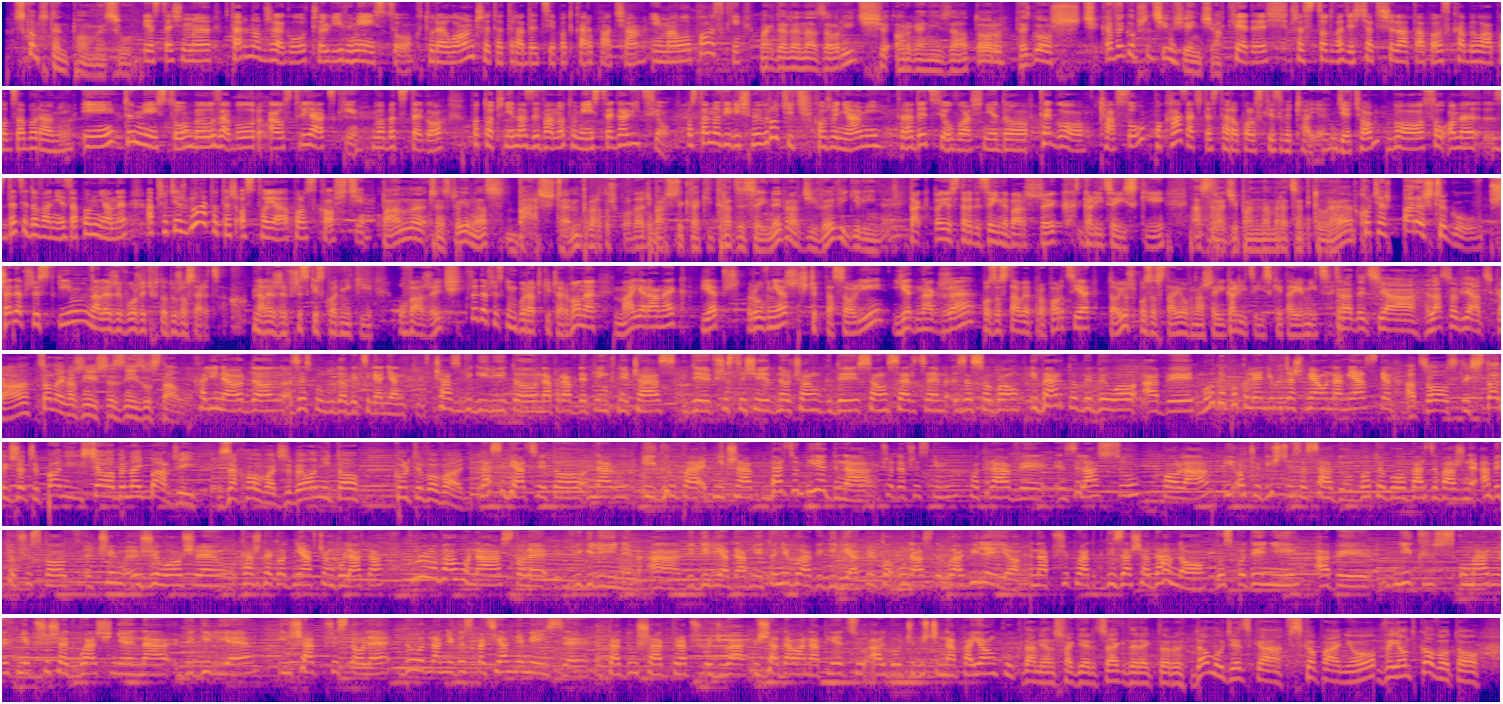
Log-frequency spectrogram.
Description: Na zakończenie wspólnie śpiewano kolędy, były życzenia i łamanie się opłatkiem.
